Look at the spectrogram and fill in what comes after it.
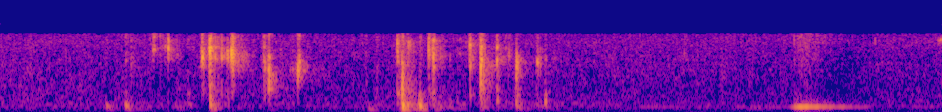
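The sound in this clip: Keystrokes on a computer keyboard as a web address is typed: two quick bursts of clicking taps, a short pause, then one last firmer keystroke, with no talking.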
